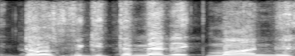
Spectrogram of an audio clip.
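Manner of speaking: high, loud put-on Jamaican voice; Jamaican accent. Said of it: "She has a suck ass Jamaican accent".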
